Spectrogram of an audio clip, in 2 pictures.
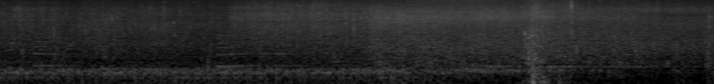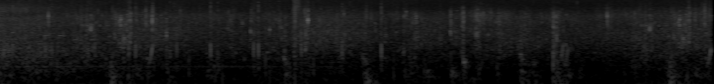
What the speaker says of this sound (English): Oh, I should concentrate on piloting this boat.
